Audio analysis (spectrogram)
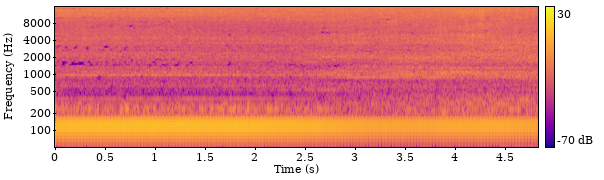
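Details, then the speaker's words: Garbage disposal that had been backing up, with lemon peels found inside, after running hot water through it: a steady, even low hum with no grinding or labouring; it spins freely and runs normally. "Just needed to be ran with some hot water, but it is not backing up anymore."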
